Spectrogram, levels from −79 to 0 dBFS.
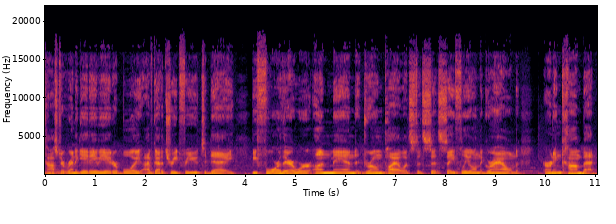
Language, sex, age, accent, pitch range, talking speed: English, male, 40-59, American, 95-120 Hz, 135 wpm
